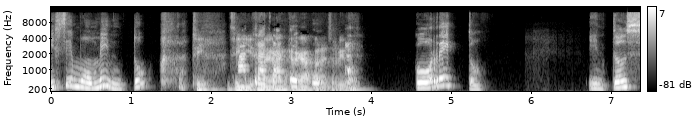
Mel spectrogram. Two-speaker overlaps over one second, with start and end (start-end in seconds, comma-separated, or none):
2.3-3.9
